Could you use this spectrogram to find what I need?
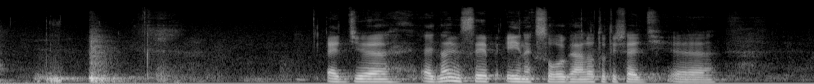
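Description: A man speaks calmly through a microphone in an echoing hall.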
